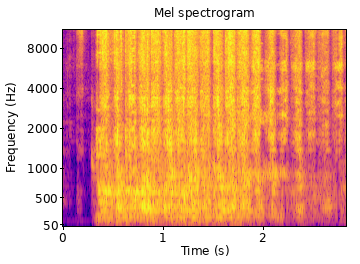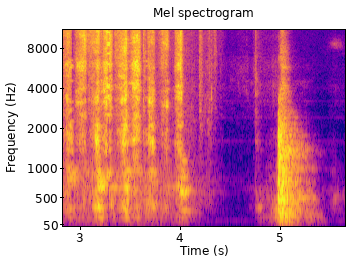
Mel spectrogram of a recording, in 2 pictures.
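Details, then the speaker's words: Whirlpool dryer drum support roller just cleaned of hair and refitted: dry coarse rasp pulsing about four times a second and fading as it spins down; sounds coarser at first while it smooths out, normal. "so it sounds a little coarser when you first put it on because you've wrapped it up a little bit and it has to smooth it out"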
